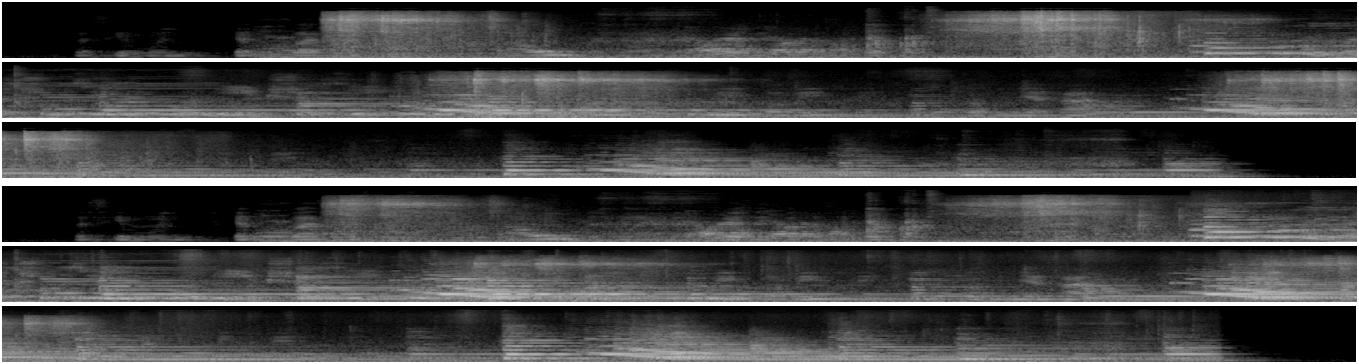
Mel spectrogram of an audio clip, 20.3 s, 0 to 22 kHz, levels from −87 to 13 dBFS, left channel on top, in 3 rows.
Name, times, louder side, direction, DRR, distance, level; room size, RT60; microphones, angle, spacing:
voice 1, 0.6-1.8 2.5-4.6 5.2-5.4 9.2-9.9 10.2-11.2 11.6-12.3 14.0-15.1 16.7-17.6 18.3-19.6, equal, 35° right, -1 dB, 0.9 m, -41 dB
sound 1, 1.2-19.2, equal, ahead, 1.5 m, -42 dB
sound 2, 1.6-2.7 4.7-6.5 8.8-10.5 12.8-14.6 14.8-14.9 15.9-16.0, left 8 dB, 35° left, 0.4 m, -28 dB
sound 3, 5.9-19.7, right 6 dB, 55° right, 0.3 m, -26 dB
voice 2, 6.3-10.1 12.3-12.4, right 1 dB, 90° right, 2 dB, 1.5 m, -34 dB
5.5 x 3.2 x 2.8 m, 0.40 s
head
